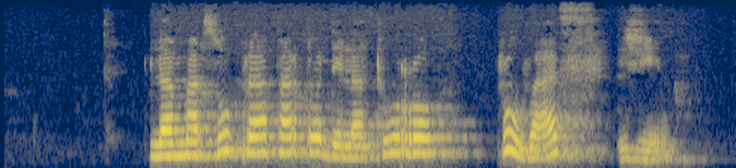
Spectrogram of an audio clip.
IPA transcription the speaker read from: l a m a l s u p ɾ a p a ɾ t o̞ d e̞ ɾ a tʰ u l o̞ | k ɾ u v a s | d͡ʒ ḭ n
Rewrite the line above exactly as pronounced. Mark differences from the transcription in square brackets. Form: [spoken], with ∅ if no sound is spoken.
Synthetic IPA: l a m a l s u p ɾ a p a ɾ t o̞ d e̞ [l] a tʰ u [ɾ] o̞ | [p] ɾ u v a s | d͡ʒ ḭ n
